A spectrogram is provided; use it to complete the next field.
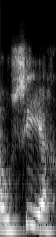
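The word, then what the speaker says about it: οὐσία: las substancias y en griego se pronuncia ausías jóvenes tras el concepto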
